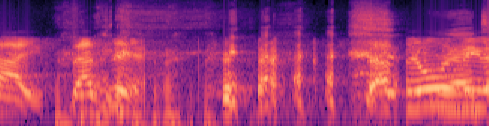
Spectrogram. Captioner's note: laughter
